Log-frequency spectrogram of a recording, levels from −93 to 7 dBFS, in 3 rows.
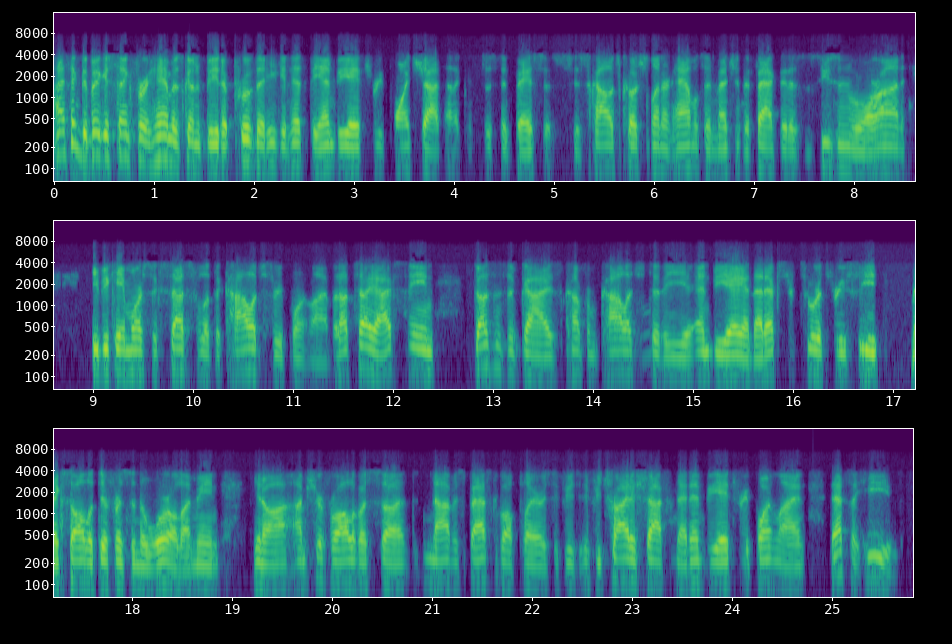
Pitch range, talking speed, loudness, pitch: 100-115 Hz, 245 wpm, -17 LUFS, 110 Hz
